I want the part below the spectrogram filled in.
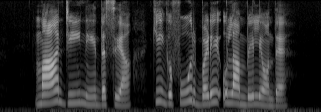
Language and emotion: Punjabi, neutral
